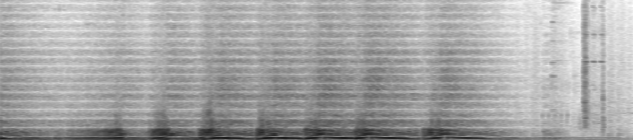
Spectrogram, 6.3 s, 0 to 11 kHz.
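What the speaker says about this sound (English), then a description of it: "let's hear the sound of the CBR600RR, fitted with an akrapovic exhaust." A Honda CBR600RR motorcycle with an Akrapovic exhaust revs hard in a rapid series of about eight sharp, rising blips, loud and close, before settling to a lower idle.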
